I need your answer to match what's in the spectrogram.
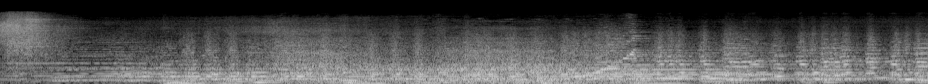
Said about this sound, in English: Never exit the tram while it's in motion because of the electronic field that's set up around the moving vehicle. It is very dangerous.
